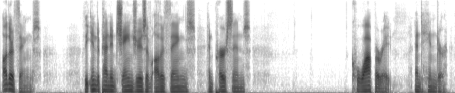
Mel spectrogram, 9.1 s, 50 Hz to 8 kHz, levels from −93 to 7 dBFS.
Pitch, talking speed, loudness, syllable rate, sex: 95 Hz, 85 wpm, -22 LUFS, 4.5 syllables/s, male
